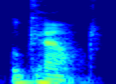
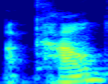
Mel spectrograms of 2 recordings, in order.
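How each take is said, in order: First: The first vowel is reduced almost to nothing. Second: The first vowel is a full, clear A. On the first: The speaker calls it right. "like the A doesn't exist" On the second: The speaker calls it wrong. "You don't say account"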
